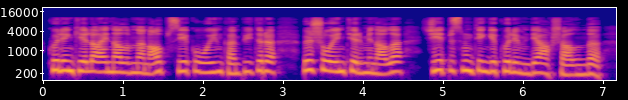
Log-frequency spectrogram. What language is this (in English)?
Kazakh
